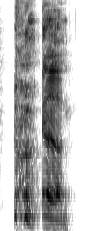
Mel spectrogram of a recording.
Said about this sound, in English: Man. I'm about to cough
